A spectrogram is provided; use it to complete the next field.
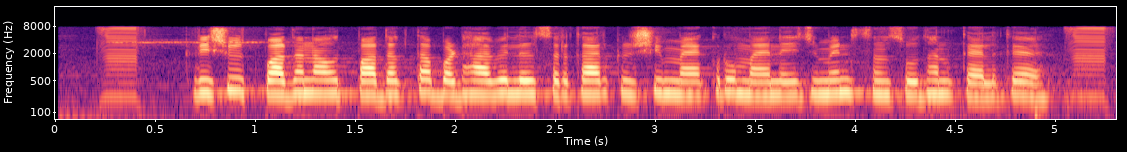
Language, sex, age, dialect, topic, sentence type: Magahi, male, 25-30, Western, agriculture, statement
